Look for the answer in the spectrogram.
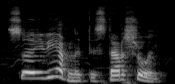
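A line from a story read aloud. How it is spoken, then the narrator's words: Scoffing. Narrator (Russian): хмыкнул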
